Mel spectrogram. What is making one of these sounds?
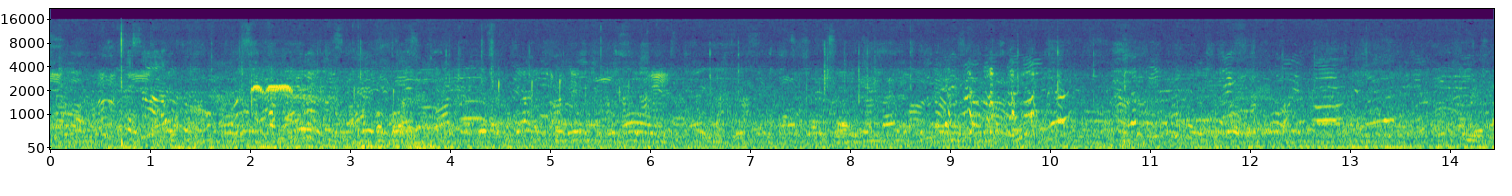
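Several men talk and call out nearby, outdoors.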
